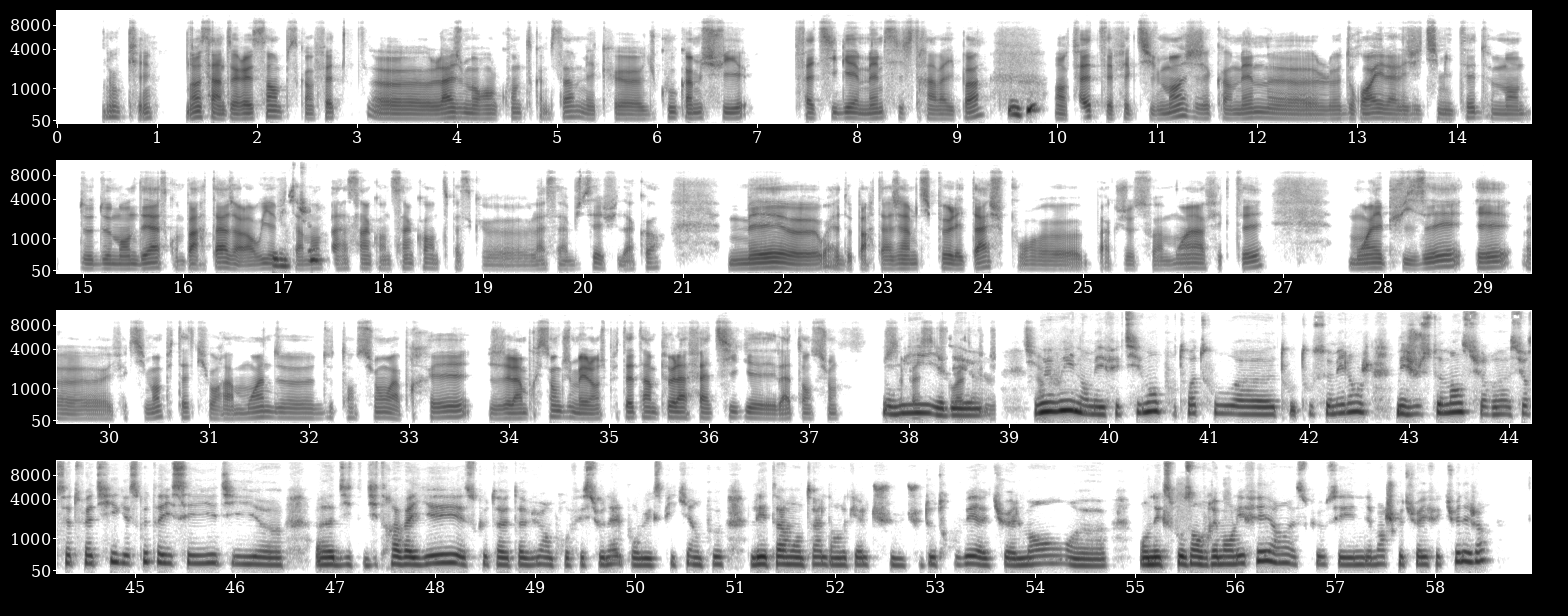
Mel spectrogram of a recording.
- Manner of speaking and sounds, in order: none
- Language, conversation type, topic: French, advice, Comment décririez-vous les tensions familiales liées à votre épuisement ?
